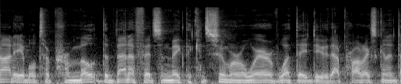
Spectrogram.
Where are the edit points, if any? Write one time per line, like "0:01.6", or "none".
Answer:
none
